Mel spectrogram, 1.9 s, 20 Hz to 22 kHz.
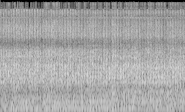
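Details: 1960 Mercedes-Benz 190D diesel after it suddenly stopped, now with new battery terminals and ground straps (4 and 2 gauge): steady idle clatter, even unbroken rhythm, no stumbling; running smoothly again.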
